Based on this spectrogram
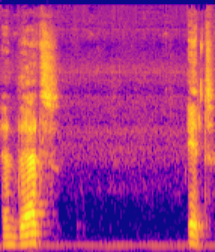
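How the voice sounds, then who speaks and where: A man's fairly high voice, very slow in pace, with fairly even intonation. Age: 60s. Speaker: beauty vlogger. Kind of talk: product review tutorial. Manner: casual, with frequent fillers.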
